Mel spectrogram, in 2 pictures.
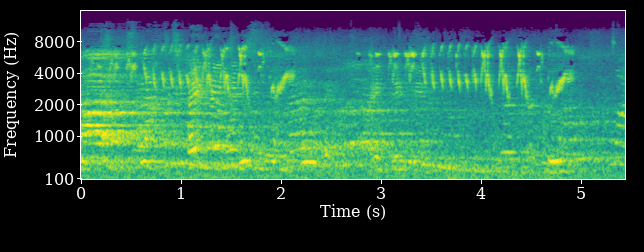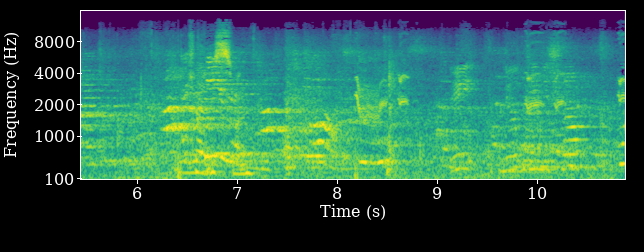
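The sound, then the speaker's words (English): A handheld toy bird, not very loud, is pressed and squeezed to give a bullfinch call, a run of short, high, repeated chirping whistles, mixed in with children's voices and lively chatter throughout. “And you press, you squeeze them, and they make a noise.”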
